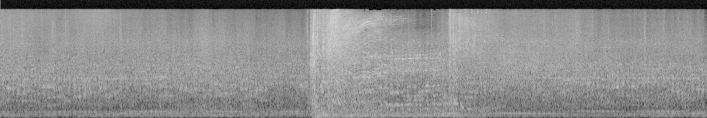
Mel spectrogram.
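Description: Water sprays and splashes under spinning tyres, surging loudly for a moment.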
